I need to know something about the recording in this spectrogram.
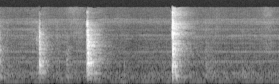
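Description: Three short, sharp clicks, unevenly spaced over about a second, the second and third louder than the first.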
